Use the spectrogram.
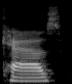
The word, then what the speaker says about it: CAS: decade Cas or caas both of them are pronounced Caz uh Cass services are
